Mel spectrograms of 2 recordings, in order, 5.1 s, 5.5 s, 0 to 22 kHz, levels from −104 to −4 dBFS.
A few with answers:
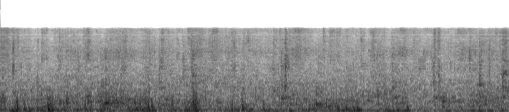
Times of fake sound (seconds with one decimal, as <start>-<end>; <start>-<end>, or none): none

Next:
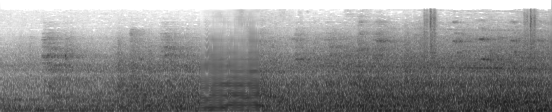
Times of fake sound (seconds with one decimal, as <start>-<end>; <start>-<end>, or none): 2.0-2.6

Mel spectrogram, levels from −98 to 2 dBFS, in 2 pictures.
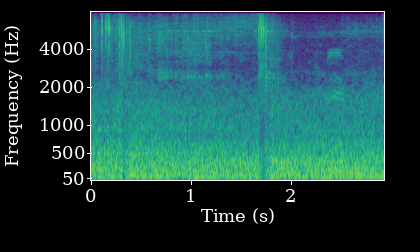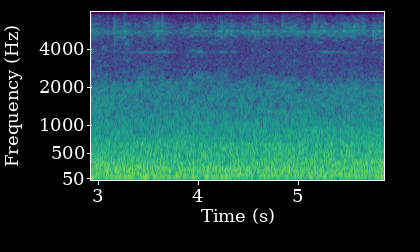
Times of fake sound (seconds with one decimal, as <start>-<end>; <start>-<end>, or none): none

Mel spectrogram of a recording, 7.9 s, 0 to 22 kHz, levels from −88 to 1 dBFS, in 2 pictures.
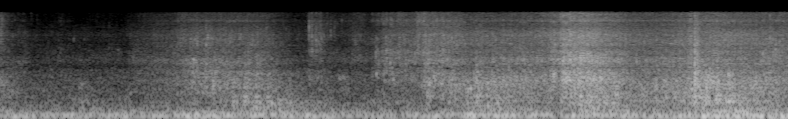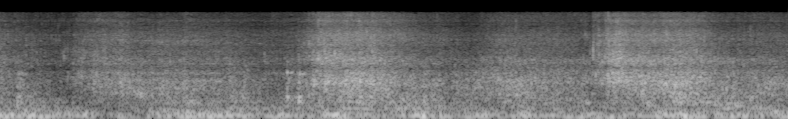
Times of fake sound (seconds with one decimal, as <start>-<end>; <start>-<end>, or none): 2.3-3.8; 4.5-5.5

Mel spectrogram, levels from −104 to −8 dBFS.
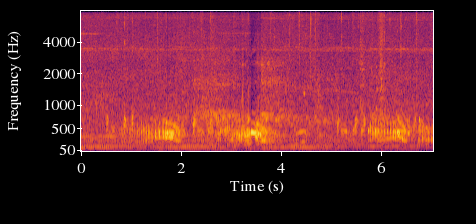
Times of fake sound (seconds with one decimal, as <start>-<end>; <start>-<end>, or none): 2.7-3.6

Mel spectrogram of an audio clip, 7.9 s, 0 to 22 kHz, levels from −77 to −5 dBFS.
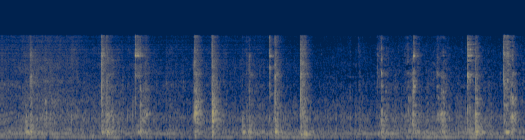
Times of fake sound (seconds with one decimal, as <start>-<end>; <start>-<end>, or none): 0.0-4.7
